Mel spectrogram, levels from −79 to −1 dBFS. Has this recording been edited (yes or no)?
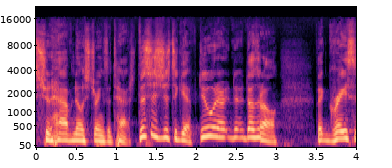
yes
